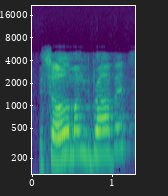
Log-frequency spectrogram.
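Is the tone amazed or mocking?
mocking. It is said in a mocking tone.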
